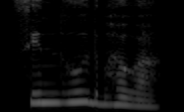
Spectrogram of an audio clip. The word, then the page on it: ಸಿಂಧೂದ್ಭವ: kannada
